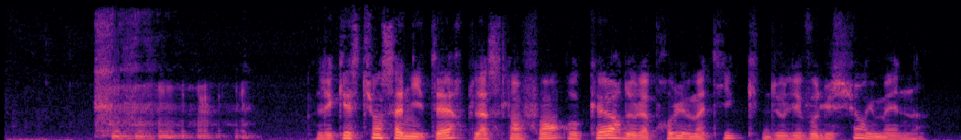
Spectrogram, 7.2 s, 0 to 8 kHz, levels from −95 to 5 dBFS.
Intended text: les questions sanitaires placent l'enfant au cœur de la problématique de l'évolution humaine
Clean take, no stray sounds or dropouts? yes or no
no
